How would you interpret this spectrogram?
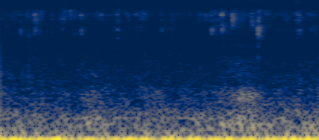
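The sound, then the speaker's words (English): Steady, quiet rainfall with a low, constant rumble and faint scattered drips pattering on top, continuous throughout with no voices. “You're more than welcome to tell me to shut up so you can listen to the rain.”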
